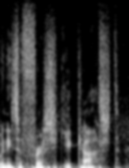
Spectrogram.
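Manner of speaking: ordinary delivery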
